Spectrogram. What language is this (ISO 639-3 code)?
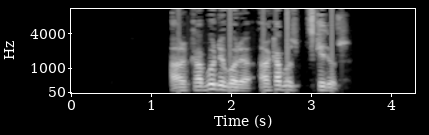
lzz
